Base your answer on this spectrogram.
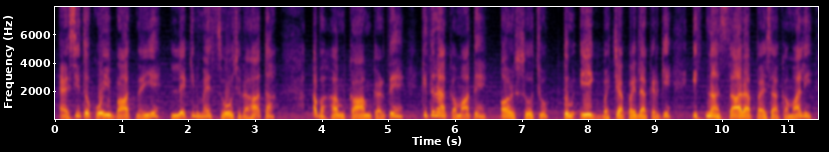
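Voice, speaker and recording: A man's voice: fairly high pitch, animated, unhurried, darkish tone, soft background music. A man voicing a worried, scheming, money-hungry young husband in a cartoon story. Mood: pondering.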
